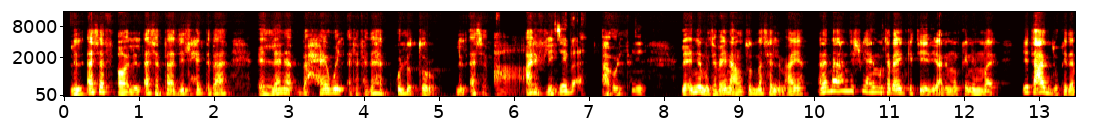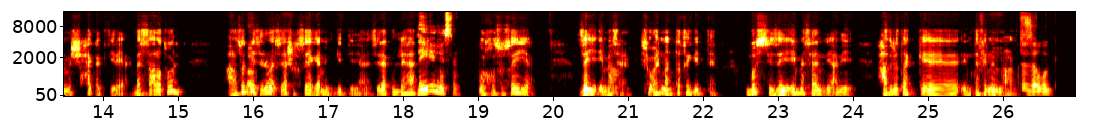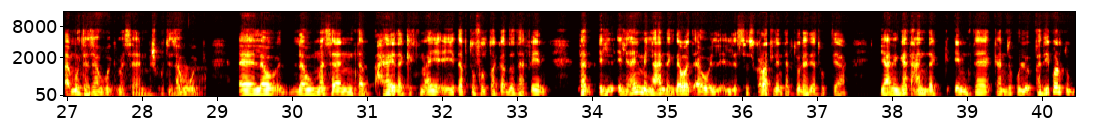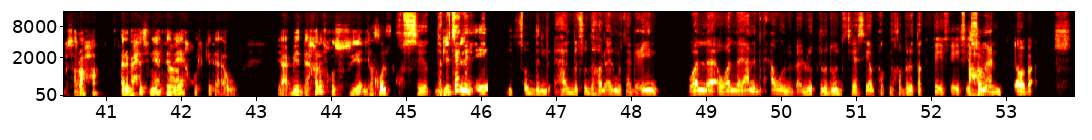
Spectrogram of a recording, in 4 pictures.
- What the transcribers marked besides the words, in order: background speech
- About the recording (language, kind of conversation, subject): Arabic, podcast, بتحس إن السوشال ميديا غيّرت مفهوم الخصوصية عند الناس؟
